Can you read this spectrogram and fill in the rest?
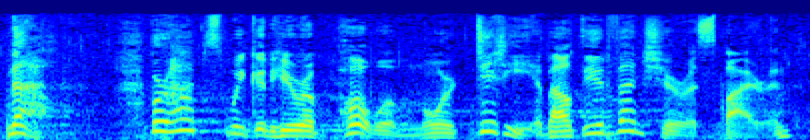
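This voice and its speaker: A man's voice: medium pitch, huge pitch swings, normal speed, a little hiss or hum. An actor playing a genteel male knight of a chivalric order in a fantasy video game. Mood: pleased.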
